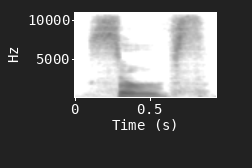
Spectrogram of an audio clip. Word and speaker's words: SRVS: Once called the Shelby Residential Vocational Services, this organization is now simply named SRVS, pronounced SERVS. And what an appropriate name, as SERVS works to enhance the lives of people with disabilities in a very unique and comprehensive way.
